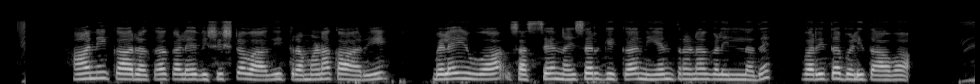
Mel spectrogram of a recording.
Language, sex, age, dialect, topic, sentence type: Kannada, female, 18-24, Central, agriculture, statement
